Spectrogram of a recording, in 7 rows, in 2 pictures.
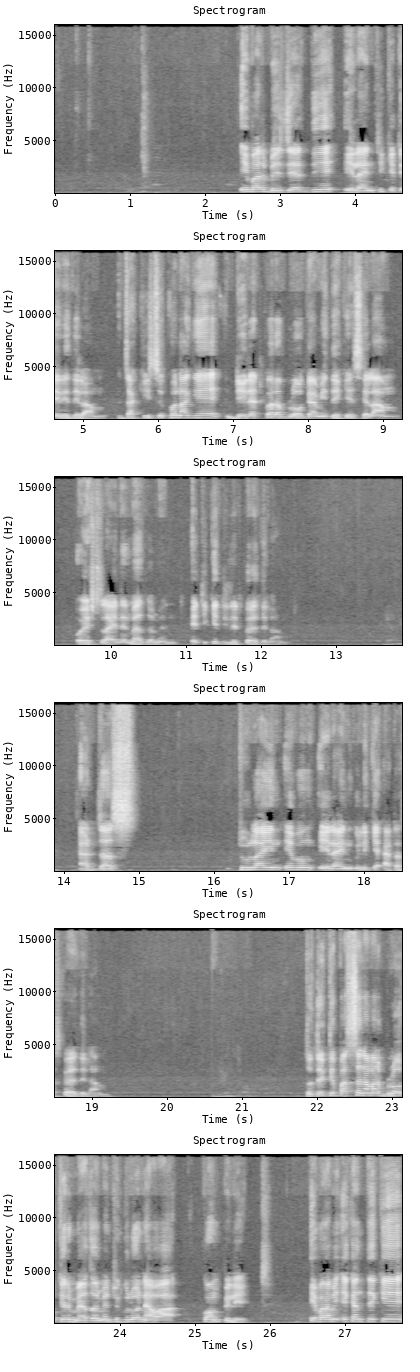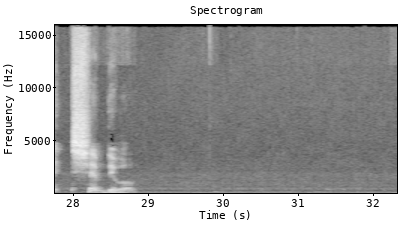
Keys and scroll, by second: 8.0 Delete, 20.5 Delete, 24.2 Delete, 25.4 Delete.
